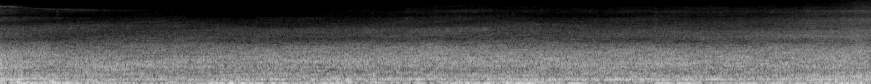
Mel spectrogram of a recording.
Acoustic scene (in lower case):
street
